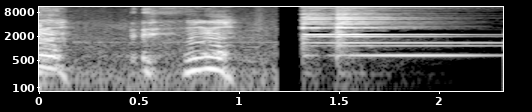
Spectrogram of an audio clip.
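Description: A voice calls out briefly, then a boxing-ring bell is struck once about a second in and rings on, marking the end of the round.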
